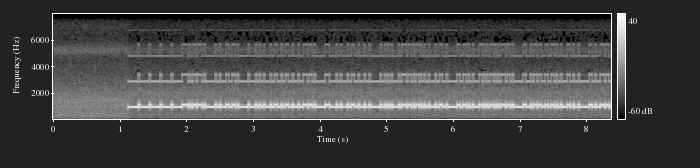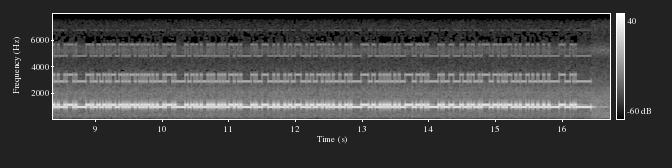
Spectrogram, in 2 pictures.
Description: RTTY (45.45 baud, 170 Hz shift), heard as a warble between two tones, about 1050 Hz centre, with room echo. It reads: 8K221 M21JK D2I44 CLI0P 3HIZR S3I66 GO292 7TCY5 GMCCT Z01OG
